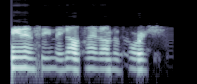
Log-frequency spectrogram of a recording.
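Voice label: Police Southeast District Dispatch, p25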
